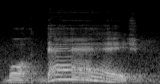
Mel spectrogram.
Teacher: Mas bordéis não é paroxítona, é oxítona.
